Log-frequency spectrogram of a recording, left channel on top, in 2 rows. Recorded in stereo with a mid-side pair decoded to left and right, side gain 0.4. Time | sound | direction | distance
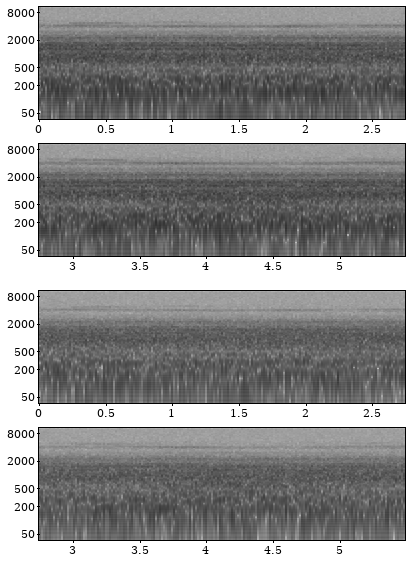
0.0 | an insect | 70° left | 1.6 m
